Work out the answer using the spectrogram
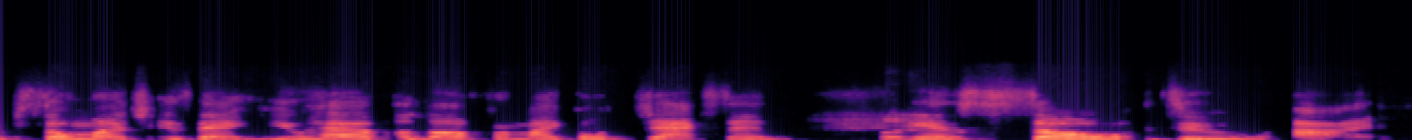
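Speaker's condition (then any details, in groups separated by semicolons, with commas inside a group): No condition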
